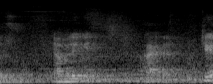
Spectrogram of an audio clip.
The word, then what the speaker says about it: chiral: Exact उसका जो pronunciation होता है उसको कायरल कहा जाता है। क्या कहते हैं, कायरल। कुछ लोग चिराग भी यूज करते हैं, है ना, चिराग, CHIRAL। तो एग्जैक्ट क्या होता है, कायरल बोलेंगे उसको, क्या बोलेंगे, कायरल, ठीक है।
